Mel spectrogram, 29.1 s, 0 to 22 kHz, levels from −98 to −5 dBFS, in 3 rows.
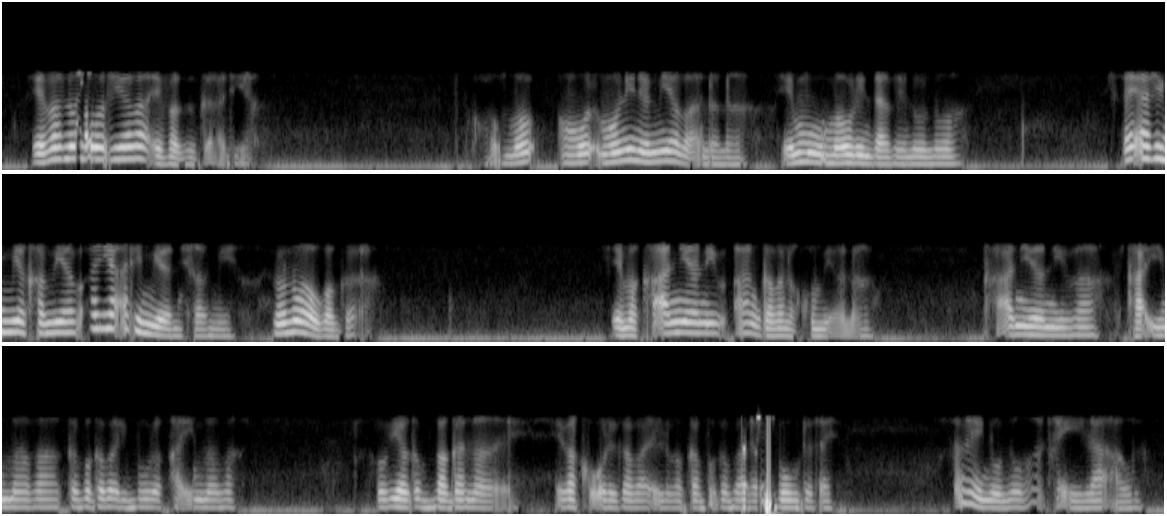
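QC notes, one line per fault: Throughout: Codec 2 vocoder, heavy damage at 3.2 kbit/s. The speech comes back robotic and buzzy because the decoder rebuilds it from sine waves driven by pitch, voicing, energy and a spectral envelope, so none of the original waveform survives. Unlike ordinary low-bitrate codec smearing, the whole voice has a synthetic, steady-state sheen even in clean stretches, and anything other than a single voice turns to mush.
0.60 to 0.75 s and 25.54 to 25.83 s: bit errors on digital voice radio, at roughly 7% and 5% bit error rates respectively. Flipped bits land in frames where each bit sets pitch, level, voicing or spectral shape, so the synthetic voice lurches in pitch and loudness and breaks into bleeps, warbles and gibberish. The second burst runs longer, about 0.3 s against 0.15 s. What separates this from the constant vocoder buzz is its abrupt, frame-by-frame jumping confined to these short bursts.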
